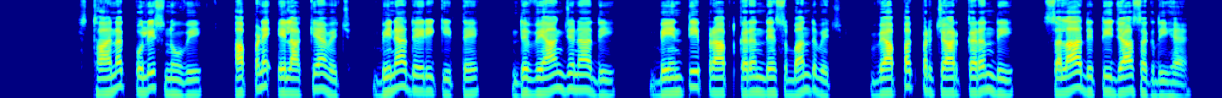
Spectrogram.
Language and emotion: Punjabi, neutral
